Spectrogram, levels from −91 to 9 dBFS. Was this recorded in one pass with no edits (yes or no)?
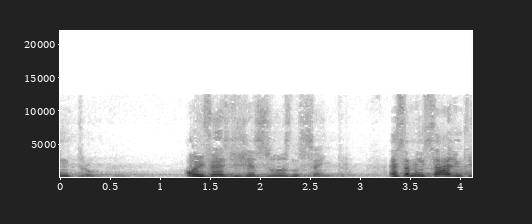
yes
